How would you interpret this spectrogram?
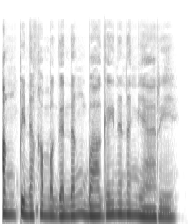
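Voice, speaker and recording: A woman's voice: low voice, a little fast, no echo, studio quality, lightly acted. A woman voicing a wealthy businesswoman who speaks heartfelt and firm words in a storybook romance. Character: billionaire businesswoman, proud but tender in love.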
